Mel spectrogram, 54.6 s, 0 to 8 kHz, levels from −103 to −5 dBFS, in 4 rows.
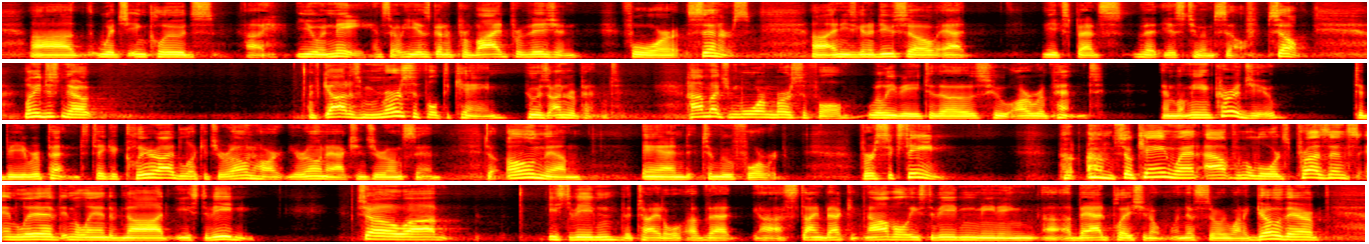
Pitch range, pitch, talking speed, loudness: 115-150 Hz, 130 Hz, 150 wpm, -25 LUFS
